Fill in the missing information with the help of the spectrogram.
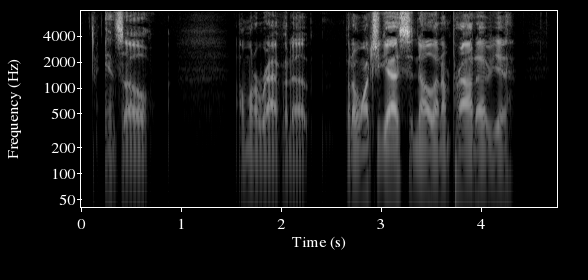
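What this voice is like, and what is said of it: Slightly hoarse voice. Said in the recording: “I'm not feeling great. So my throat hurts a little bit. You can tell I'm a little more hoarse.”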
